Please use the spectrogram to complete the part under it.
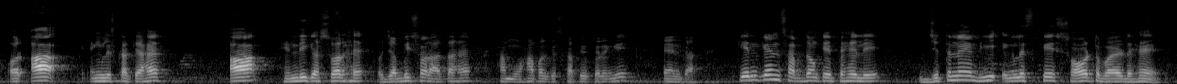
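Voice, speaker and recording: A male teacher with a voice on the high side gives a grammar lesson, asking questions and answering them himself. He repeats key words and often clears his throat.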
